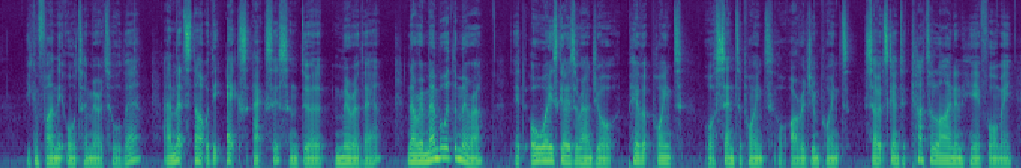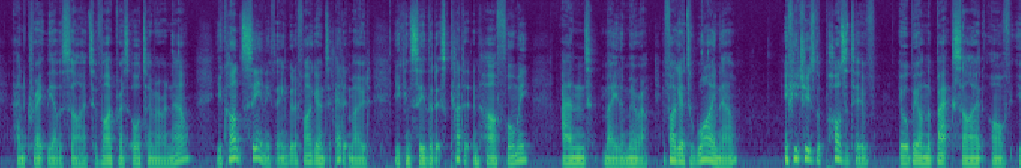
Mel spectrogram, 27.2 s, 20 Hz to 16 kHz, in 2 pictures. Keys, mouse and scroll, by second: 7.2-7.9 middle drag, 7.9-8.5 scroll up 1, 8.5-10.7 scroll up 1, 15.9 click, 17.9 Tab, 18.8-21.8 middle drag, 22.9 click, 23.7-26.2 middle drag.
